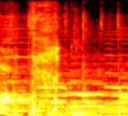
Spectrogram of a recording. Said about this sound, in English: Yeah. Give us a chance to cough.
